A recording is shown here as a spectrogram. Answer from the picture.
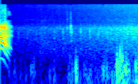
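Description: Faint wind noise on the microphone, with a few soft knocks from about a second in.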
